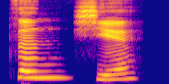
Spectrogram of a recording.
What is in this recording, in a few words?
"sen1 xie2", Chinese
